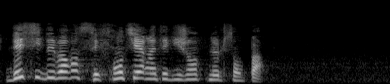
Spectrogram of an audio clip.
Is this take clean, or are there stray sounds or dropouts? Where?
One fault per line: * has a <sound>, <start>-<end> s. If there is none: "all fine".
all fine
